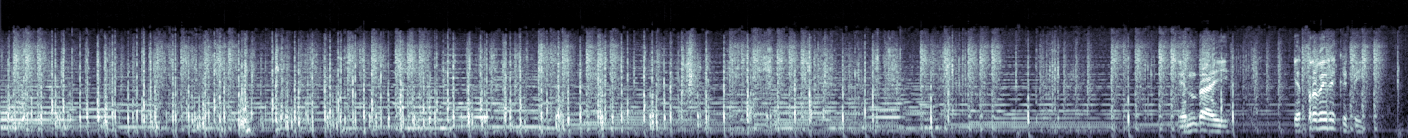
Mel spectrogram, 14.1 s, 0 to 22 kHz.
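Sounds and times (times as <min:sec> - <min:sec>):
tense film score: 0:00.0 - 0:13.8
rapid percussive hits: 0:00.0 - 0:14.0.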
